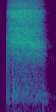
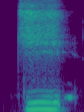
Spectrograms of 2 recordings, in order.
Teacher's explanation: It's a voiceless sound, so the vocal folds are open and silent when we make that sound. But if we constrict those vocal folds and make them vibrate, the sound switches from ch to j. So it becomes the J sound, sometimes called the soft G sound, like at the beginning and end of the word judge.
